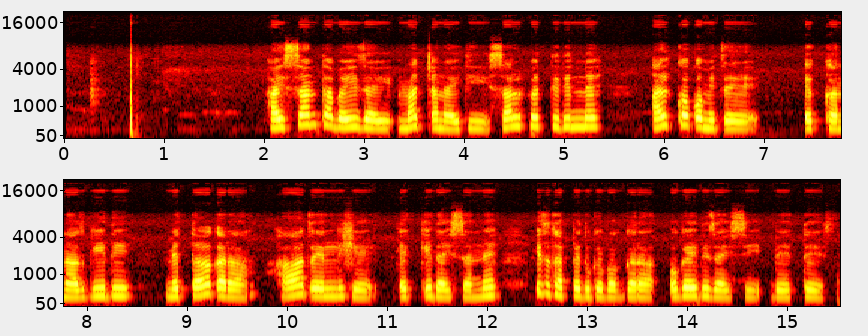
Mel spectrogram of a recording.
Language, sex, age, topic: Gamo, female, 25-35, government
